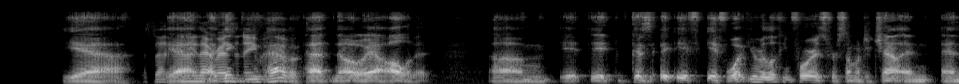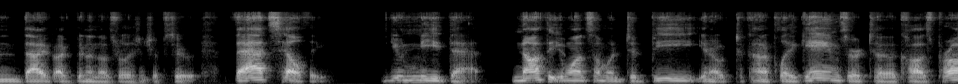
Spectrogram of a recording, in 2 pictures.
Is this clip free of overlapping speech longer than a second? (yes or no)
no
